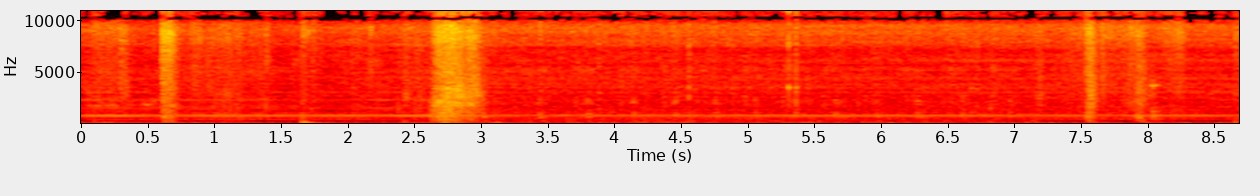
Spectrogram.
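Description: A machine motor hums steadily.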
